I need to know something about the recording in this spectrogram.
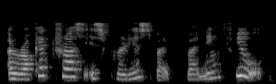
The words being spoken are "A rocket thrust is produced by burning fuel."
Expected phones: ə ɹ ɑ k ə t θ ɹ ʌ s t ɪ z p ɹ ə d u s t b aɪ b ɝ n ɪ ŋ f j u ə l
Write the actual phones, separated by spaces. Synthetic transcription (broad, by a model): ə ɹ ɑ k ə t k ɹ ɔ s ɪ s p ɹ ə d u s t b aɪ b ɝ n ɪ ŋ f j u l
